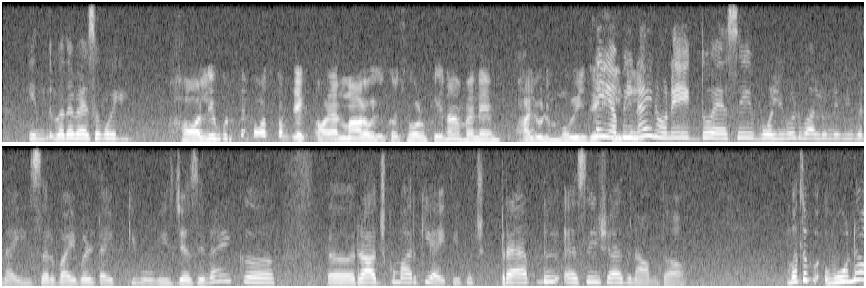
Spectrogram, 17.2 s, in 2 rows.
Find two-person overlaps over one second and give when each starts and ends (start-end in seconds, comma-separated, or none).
none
